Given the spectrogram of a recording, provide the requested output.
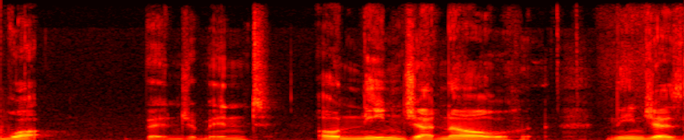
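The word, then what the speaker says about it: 忍者: because your pronunciation yeah that's how it's pronounced ninja and it's a falling pitch ninja ninja instead samurai samurai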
